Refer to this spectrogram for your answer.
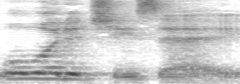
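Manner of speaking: dry, creaky delivery. Recapping a scene where Joe answers a confrontation, imitating Joe's dry voice. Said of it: "that dry voice of his".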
